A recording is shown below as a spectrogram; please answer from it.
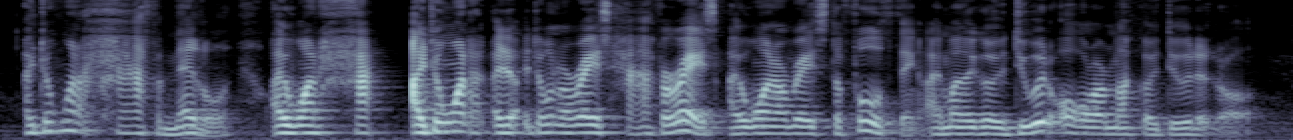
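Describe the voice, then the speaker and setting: A man speaks at a very fast pace in a fairly high voice, with ordinary pitch variation. Noticeable background noise runs behind him. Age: 30s. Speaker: YouTuber. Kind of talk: casual chat. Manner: halting.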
